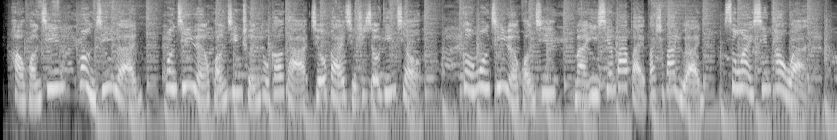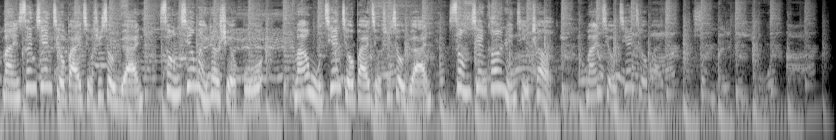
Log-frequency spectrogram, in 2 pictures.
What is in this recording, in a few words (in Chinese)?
激情促销; 梦金园黄金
